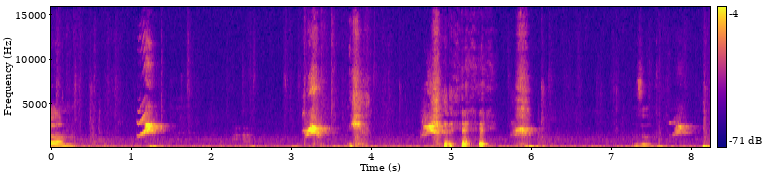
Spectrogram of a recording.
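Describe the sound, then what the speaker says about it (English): A bird indoors or nearby lets out sharp, high chirping calls in scattered bursts, roughly five over several seconds, each brief and bright, sounding over quiet background noise and soft conversational voices. "Oh, you annoying bird."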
